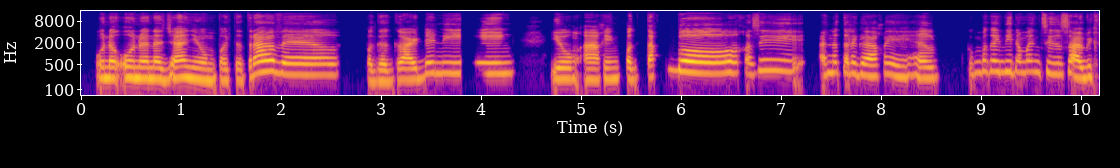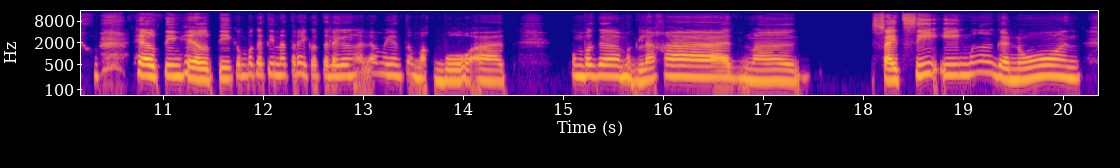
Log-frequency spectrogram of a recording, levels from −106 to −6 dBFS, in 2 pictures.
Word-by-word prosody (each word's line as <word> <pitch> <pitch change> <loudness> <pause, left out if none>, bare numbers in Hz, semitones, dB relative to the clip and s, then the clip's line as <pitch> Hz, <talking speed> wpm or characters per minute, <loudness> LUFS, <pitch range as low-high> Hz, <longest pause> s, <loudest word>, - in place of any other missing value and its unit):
Unang-una 210 0 +2
na 200 -2 +2
diyan, 215 +2 +4 0.2
yung 185 - -2
pagta-travel, 260 - +2 0.3
pagga-gardening, 280 +11 -2 0.4
yung 200 0 -1
aking 200 +2 -1
pagtakbo. 290 - +5
Kasi 340 +2 -5 0.2
ano 295 +2 -4
talaga 260 -5 +1
ako - - -15
eh, 240 -3 -3
health, 210 -2 -2 0.3
kumbaga 320 +2 -5
hindi 315 0 -4
naman 315 +1 -6
sinasabi 265 -7 0
kong 240 - -16 0.3
healthing-healthy. 225 -6 +4
Kumbaga, 260 +1 -4
tinatry 260 0 -6
ko - - -7
talagang 245 +1 -4
alam 280 - -10
mo 260 - -8
yun 245 -2 -6
tumakbo 180 -8 -4
at 175 -1 -3 0.6
kumbaga 240 -1 +1
maglakad, 225 - +1 1.2
mag-sightseeing, 255 +7 -1
mga 275 -7 -2
gano'n. 215 +3 0
240 Hz, 105 wpm, -25 LUFS, 205-280 Hz, 1.2 s, pagtakbo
